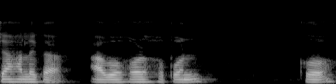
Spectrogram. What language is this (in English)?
Santali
